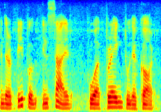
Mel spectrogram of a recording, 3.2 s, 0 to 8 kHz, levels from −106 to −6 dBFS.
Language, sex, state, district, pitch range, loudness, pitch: English, female, Karnataka, Bangalore, 110-125 Hz, -17 LUFS, 115 Hz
